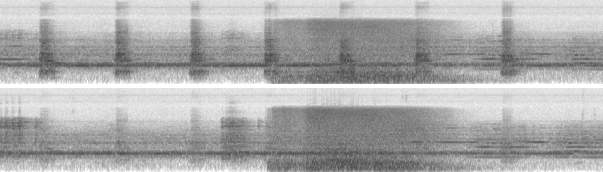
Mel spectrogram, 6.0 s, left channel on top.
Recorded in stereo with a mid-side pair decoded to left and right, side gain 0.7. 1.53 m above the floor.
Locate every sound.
2.7 s an explosion: 50° right, 1.4 m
